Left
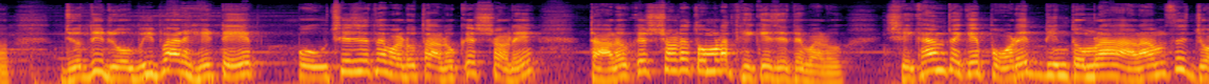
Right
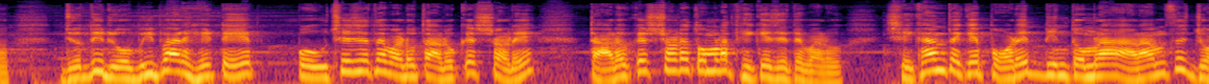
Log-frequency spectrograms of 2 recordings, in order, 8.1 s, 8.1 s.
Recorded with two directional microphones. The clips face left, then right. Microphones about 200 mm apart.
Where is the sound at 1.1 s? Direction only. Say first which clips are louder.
Right 2 dB; 20° right (ahead or behind).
